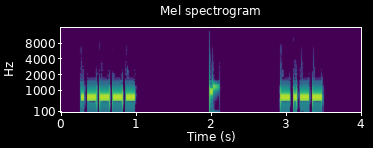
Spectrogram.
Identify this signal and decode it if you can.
Morse code, heard as a keyed tone, about 28 wpm, 700 Hz. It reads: 1 Y
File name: Single-Letter-Number-28wpm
